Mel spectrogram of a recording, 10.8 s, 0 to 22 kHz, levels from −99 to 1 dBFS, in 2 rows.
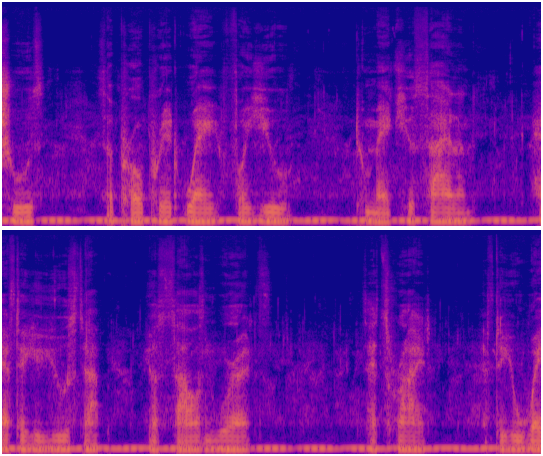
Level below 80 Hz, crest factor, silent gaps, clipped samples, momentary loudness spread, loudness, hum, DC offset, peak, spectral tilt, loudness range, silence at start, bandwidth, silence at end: -50 dBFS; 20 dB; none; under 0.1%; 9 LU; -41 LUFS; none; under 0.1%; -20 dBFS; -6.5 dB/octave; 2 LU; 0 s; 19 kHz; 0 s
